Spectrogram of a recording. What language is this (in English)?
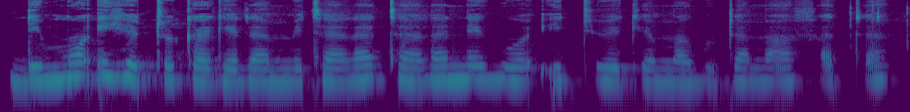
Kikuyu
